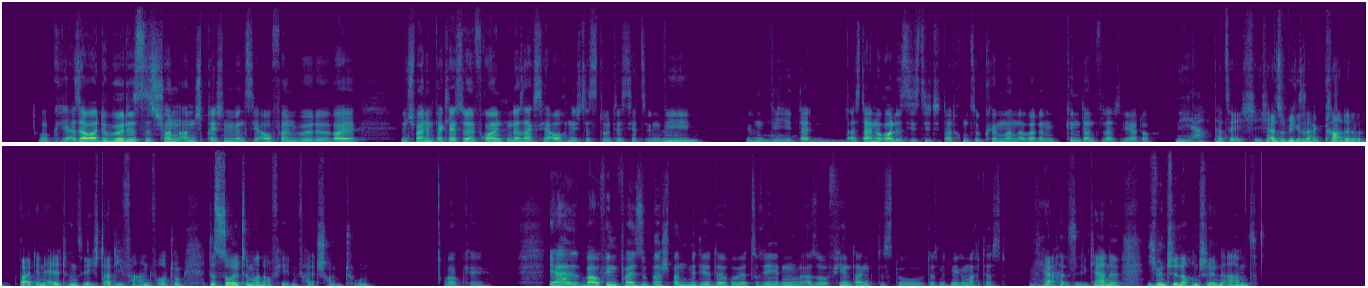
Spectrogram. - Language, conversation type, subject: German, podcast, Wie gehst du mit ständigen Benachrichtigungen um?
- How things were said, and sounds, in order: laughing while speaking: "Ja"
